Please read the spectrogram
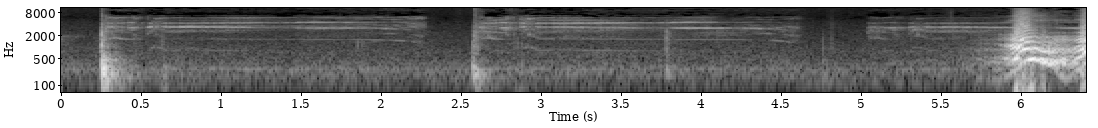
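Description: A squeaky dog toy giving three long, drawn-out high squeals, each starting with a click.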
